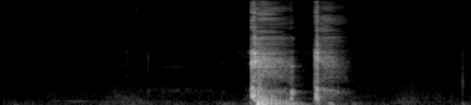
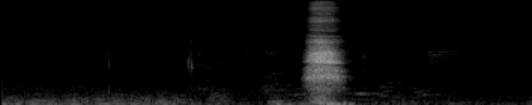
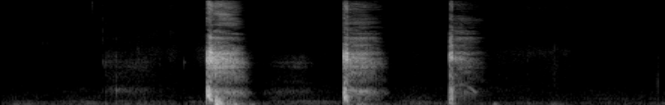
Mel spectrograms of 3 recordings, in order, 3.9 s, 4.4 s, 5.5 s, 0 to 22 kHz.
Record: {"cough_length": "3.9 s", "cough_amplitude": 11509, "cough_signal_mean_std_ratio": 0.23, "exhalation_length": "4.4 s", "exhalation_amplitude": 3607, "exhalation_signal_mean_std_ratio": 0.22, "three_cough_length": "5.5 s", "three_cough_amplitude": 16603, "three_cough_signal_mean_std_ratio": 0.21, "survey_phase": "beta (2021-08-13 to 2022-03-07)", "age": "45-64", "gender": "Female", "wearing_mask": "No", "symptom_new_continuous_cough": true, "symptom_runny_or_blocked_nose": true, "symptom_diarrhoea": true, "symptom_headache": true, "symptom_change_to_sense_of_smell_or_taste": true, "symptom_loss_of_taste": true, "symptom_onset": "3 days", "smoker_status": "Ex-smoker", "respiratory_condition_asthma": false, "respiratory_condition_other": false, "recruitment_source": "Test and Trace", "submission_delay": "2 days", "covid_test_result": "Positive", "covid_test_method": "ePCR"}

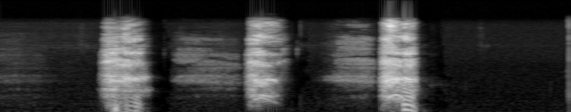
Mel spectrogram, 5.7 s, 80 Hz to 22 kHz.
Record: {"exhalation_length": "5.7 s", "exhalation_amplitude": 30812, "exhalation_signal_mean_std_ratio": 0.36, "survey_phase": "beta (2021-08-13 to 2022-03-07)", "age": "65+", "gender": "Male", "wearing_mask": "No", "symptom_none": true, "smoker_status": "Ex-smoker", "respiratory_condition_asthma": false, "respiratory_condition_other": false, "recruitment_source": "Test and Trace", "submission_delay": "2 days", "covid_test_result": "Negative", "covid_test_method": "RT-qPCR"}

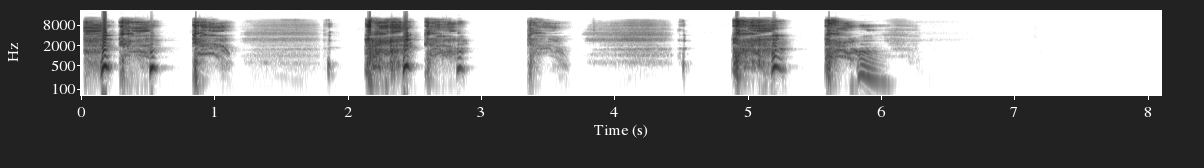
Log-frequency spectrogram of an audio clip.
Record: {"three_cough_length": "8.1 s", "three_cough_amplitude": 32768, "three_cough_signal_mean_std_ratio": 0.29, "survey_phase": "beta (2021-08-13 to 2022-03-07)", "age": "45-64", "wearing_mask": "No", "symptom_cough_any": true, "symptom_shortness_of_breath": true, "symptom_sore_throat": true, "symptom_fatigue": true, "symptom_headache": true, "symptom_onset": "8 days", "smoker_status": "Never smoked", "respiratory_condition_asthma": true, "respiratory_condition_other": false, "recruitment_source": "Test and Trace", "submission_delay": "2 days", "covid_test_result": "Negative", "covid_test_method": "RT-qPCR"}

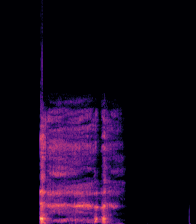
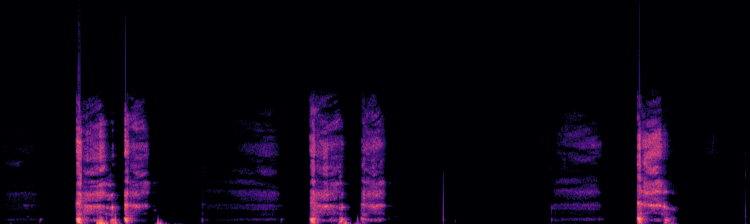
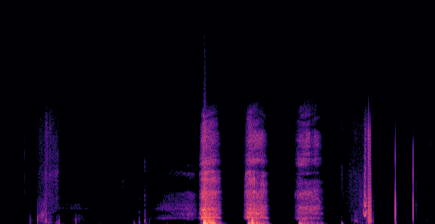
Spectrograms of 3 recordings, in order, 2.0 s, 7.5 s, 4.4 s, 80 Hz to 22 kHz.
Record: {"cough_length": "2.0 s", "cough_amplitude": 32767, "cough_signal_mean_std_ratio": 0.41, "three_cough_length": "7.5 s", "three_cough_amplitude": 32767, "three_cough_signal_mean_std_ratio": 0.32, "exhalation_length": "4.4 s", "exhalation_amplitude": 32768, "exhalation_signal_mean_std_ratio": 0.27, "survey_phase": "beta (2021-08-13 to 2022-03-07)", "age": "18-44", "gender": "Female", "wearing_mask": "No", "symptom_cough_any": true, "symptom_runny_or_blocked_nose": true, "symptom_fatigue": true, "symptom_headache": true, "symptom_onset": "3 days", "smoker_status": "Never smoked", "respiratory_condition_asthma": false, "respiratory_condition_other": false, "recruitment_source": "Test and Trace", "submission_delay": "2 days", "covid_test_result": "Positive", "covid_test_method": "RT-qPCR", "covid_ct_value": 25.9, "covid_ct_gene": "ORF1ab gene", "covid_ct_mean": 26.1, "covid_viral_load": "2800 copies/ml", "covid_viral_load_category": "Minimal viral load (< 10K copies/ml)"}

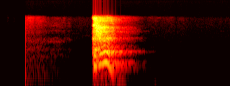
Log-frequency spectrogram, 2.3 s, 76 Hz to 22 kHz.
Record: {"cough_length": "2.3 s", "cough_amplitude": 26728, "cough_signal_mean_std_ratio": 0.26, "survey_phase": "beta (2021-08-13 to 2022-03-07)", "age": "45-64", "gender": "Female", "wearing_mask": "No", "symptom_runny_or_blocked_nose": true, "symptom_diarrhoea": true, "symptom_fatigue": true, "smoker_status": "Never smoked", "respiratory_condition_asthma": false, "respiratory_condition_other": false, "recruitment_source": "Test and Trace", "submission_delay": "2 days", "covid_test_result": "Positive", "covid_test_method": "RT-qPCR", "covid_ct_value": 19.2, "covid_ct_gene": "ORF1ab gene"}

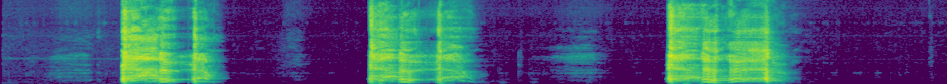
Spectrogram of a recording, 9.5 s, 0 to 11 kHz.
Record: {"three_cough_length": "9.5 s", "three_cough_amplitude": 32768, "three_cough_signal_mean_std_ratio": 0.37, "survey_phase": "beta (2021-08-13 to 2022-03-07)", "age": "65+", "gender": "Male", "wearing_mask": "No", "symptom_cough_any": true, "smoker_status": "Never smoked", "respiratory_condition_asthma": false, "respiratory_condition_other": false, "recruitment_source": "REACT", "submission_delay": "2 days", "covid_test_result": "Negative", "covid_test_method": "RT-qPCR", "influenza_a_test_result": "Negative", "influenza_b_test_result": "Negative"}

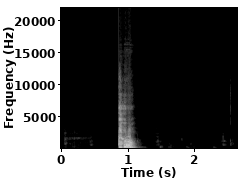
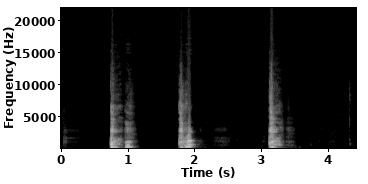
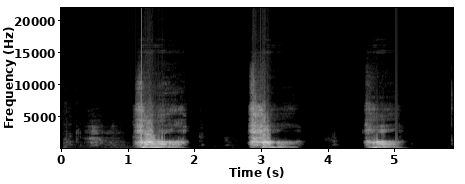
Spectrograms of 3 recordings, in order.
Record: {"cough_length": "2.6 s", "cough_amplitude": 32768, "cough_signal_mean_std_ratio": 0.24, "three_cough_length": "4.4 s", "three_cough_amplitude": 32768, "three_cough_signal_mean_std_ratio": 0.28, "exhalation_length": "5.9 s", "exhalation_amplitude": 32768, "exhalation_signal_mean_std_ratio": 0.42, "survey_phase": "beta (2021-08-13 to 2022-03-07)", "age": "65+", "gender": "Male", "wearing_mask": "No", "symptom_none": true, "smoker_status": "Never smoked", "respiratory_condition_asthma": false, "respiratory_condition_other": false, "recruitment_source": "REACT", "submission_delay": "2 days", "covid_test_result": "Negative", "covid_test_method": "RT-qPCR", "influenza_a_test_result": "Negative", "influenza_b_test_result": "Negative"}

